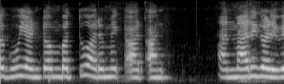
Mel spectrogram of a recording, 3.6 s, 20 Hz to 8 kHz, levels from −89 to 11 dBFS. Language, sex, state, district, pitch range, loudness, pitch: Kannada, female, Karnataka, Bidar, 270-295 Hz, -17 LUFS, 285 Hz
